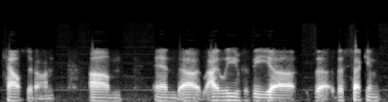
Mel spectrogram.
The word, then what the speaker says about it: Chalcedon: Well, if you wanted to get real technical, there's a K sound at the beginning and in the middle, so it would be Chalcedon. Okay. But nobody ever, it's just not pleasing in the English tongue to say it that way.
